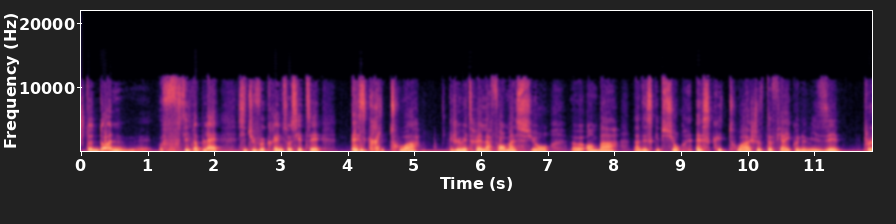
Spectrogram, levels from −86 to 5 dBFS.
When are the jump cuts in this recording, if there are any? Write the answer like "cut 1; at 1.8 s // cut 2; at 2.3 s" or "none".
none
